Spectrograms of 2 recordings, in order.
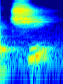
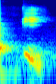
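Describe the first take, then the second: First: "ti" with a hard T, no hiss; plain hard T. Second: "ti" said as "tchi", pitched high; palatal tchi. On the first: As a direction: say "ti" with a clean stop T. ("ti" com T seco, sem chiado) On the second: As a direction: end on "ti" as a hissing "tchi". ("ti" dito como "tchi", chiado e agudo) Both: Shown as a demonstration. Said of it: "não existe uma sequência lógica de T".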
